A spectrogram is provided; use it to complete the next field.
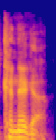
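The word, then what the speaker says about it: Knigga: I know how it's pronounced how is it pronounced it's kiga kiga yeah all right Noah is such a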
